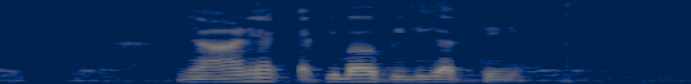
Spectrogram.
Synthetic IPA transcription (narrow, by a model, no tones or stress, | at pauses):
ɲaːnejakæt̪ibaʋəpiliɡat̪ːenḭ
